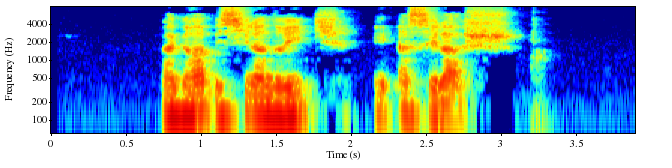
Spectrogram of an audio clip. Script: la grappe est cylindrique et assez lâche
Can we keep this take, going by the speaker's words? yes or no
yes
